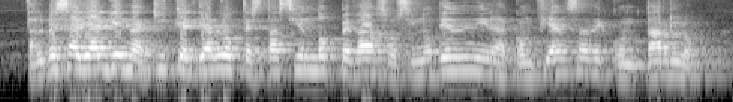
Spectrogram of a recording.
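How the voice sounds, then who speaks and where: A man's high-pitched voice at a fairly quick pace, with ordinary pitch variation, audible room echo and noticeable background noise. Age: 30s. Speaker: preacher. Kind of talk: sermon.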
